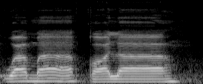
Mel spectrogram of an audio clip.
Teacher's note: Kaf lam alif atas la. Lam alif atas la ni mad asli dua harakat. Ma juga mad asli dua harakat.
